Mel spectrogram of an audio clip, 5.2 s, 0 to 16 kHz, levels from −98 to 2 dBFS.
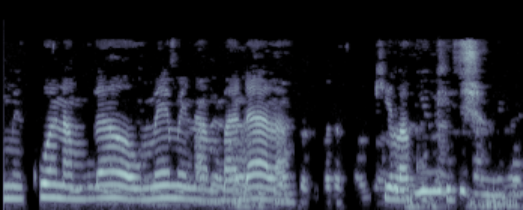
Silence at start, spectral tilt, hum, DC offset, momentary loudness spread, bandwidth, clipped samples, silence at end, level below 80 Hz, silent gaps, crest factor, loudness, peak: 0.05 s; -3 dB/octave; none; under 0.1%; 16 LU; 8.2 kHz; under 0.1%; 0 s; -54 dBFS; 0.29-0.34 s, 3.20-3.24 s; 18 dB; -29 LUFS; -12 dBFS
